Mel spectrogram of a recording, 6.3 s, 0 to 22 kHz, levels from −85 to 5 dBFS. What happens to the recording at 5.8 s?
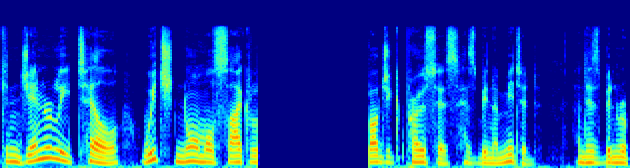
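At 5.8 s the speech continues cleanly, with no dropout, click, distortion or other fault at that moment.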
